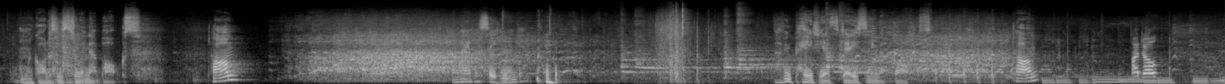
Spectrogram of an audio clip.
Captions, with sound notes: Oh, my God. Is he still in that box? Tom? (LAUGHTER) Will I ever see him again? (CHUCKLES) I'm having PTSD seeing that box. Tom? Hi, Joel.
